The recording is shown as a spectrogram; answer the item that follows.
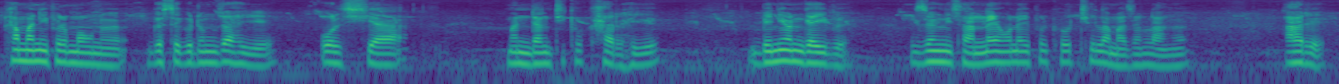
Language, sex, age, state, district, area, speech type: Bodo, male, 30-45, Assam, Baksa, urban, spontaneous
